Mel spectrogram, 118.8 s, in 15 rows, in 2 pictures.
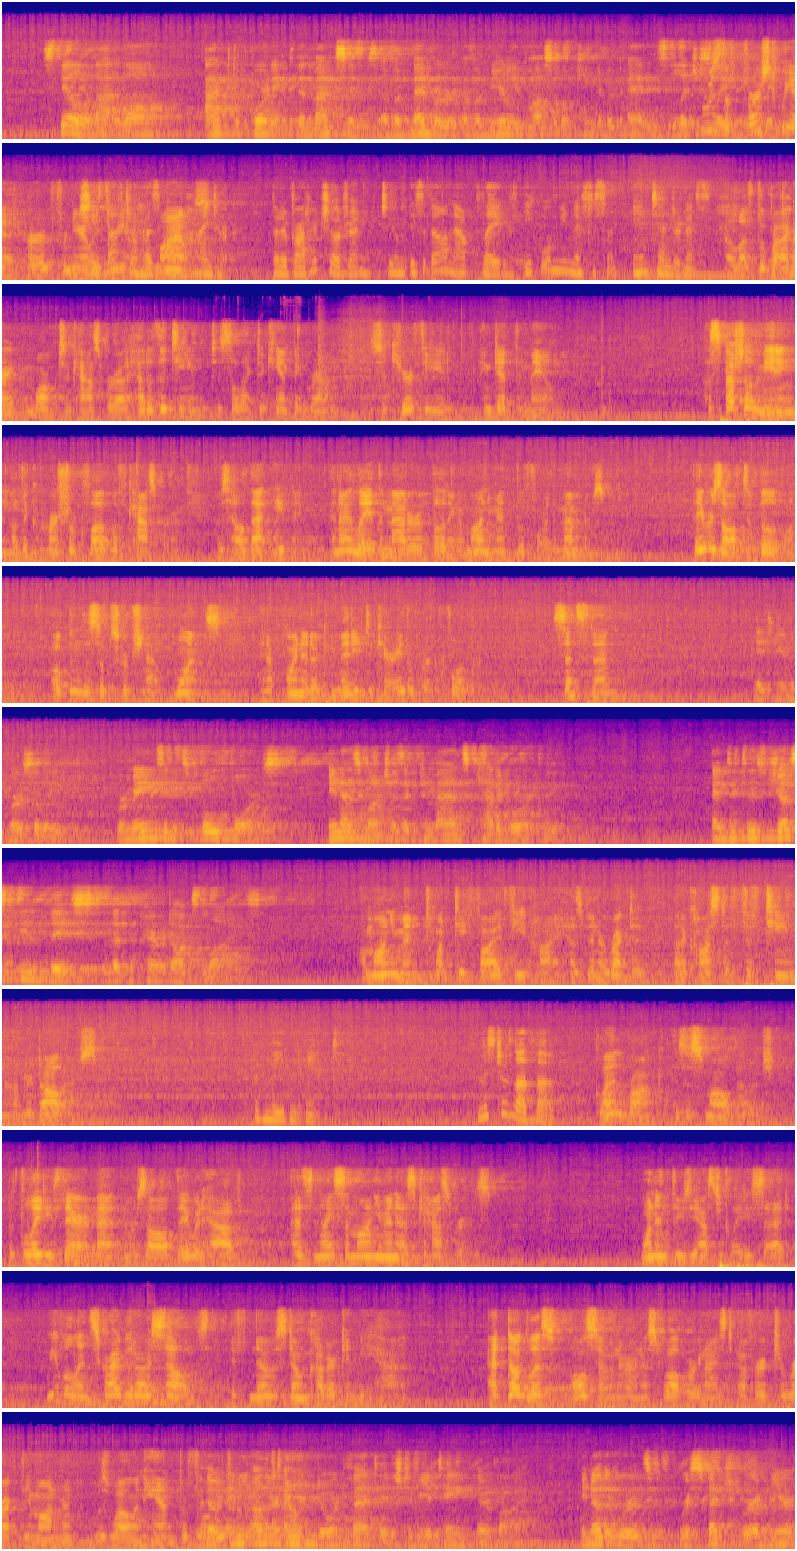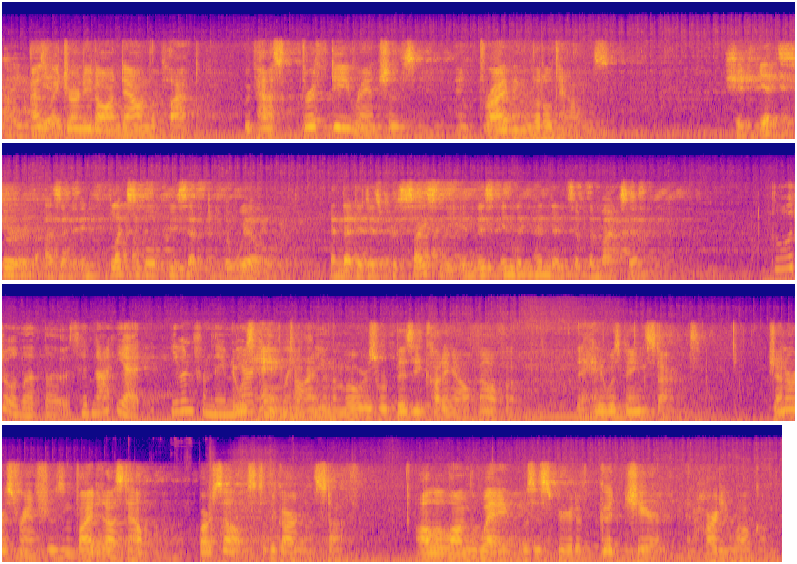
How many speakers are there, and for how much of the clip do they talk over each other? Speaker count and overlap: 3, about 5%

